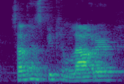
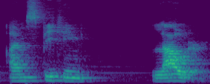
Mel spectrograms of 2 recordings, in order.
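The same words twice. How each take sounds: First: Pushed up, louder than the rest; a coach showing loud delivery; louder demo. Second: Said in the usual way. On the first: Shown as a demonstration. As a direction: lean into it with more volume.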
